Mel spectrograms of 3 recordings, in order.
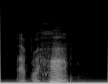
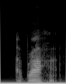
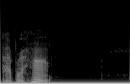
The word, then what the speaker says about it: Abraham: anyway we've now got three syllables and that accent mark wants to move to the last syllable cuz the last syllable is almost always accented so when you add another syllable and a new ending that syllable that ending tends to get the accent Abraham not Abraham but Abraham so the accent has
